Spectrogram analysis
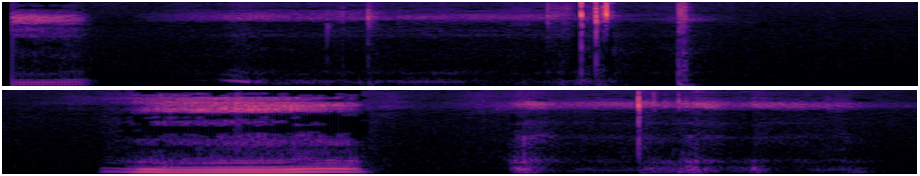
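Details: Asleep and sprawled on the bed, snoring and farting: low rumbling snore breaths, one loud and drawn out, with softer snuffling breaths between.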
